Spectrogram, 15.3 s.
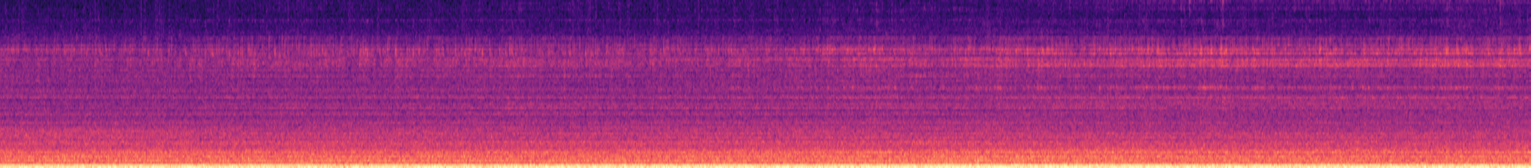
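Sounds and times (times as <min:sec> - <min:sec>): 
bathroom fan: 0:00.0 - 0:15.3.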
